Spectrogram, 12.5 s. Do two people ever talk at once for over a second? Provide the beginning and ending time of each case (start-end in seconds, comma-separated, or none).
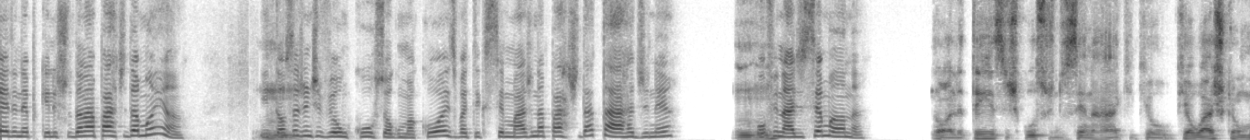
none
